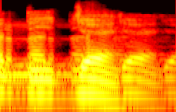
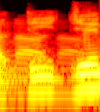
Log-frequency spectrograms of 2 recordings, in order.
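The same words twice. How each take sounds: First: ਦੀਜੈ ending in an open "ai"; correct vowel shown. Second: ਦੀਜੇ ending in a close "ay"; wrong vowel shown. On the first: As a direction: say ਦੀਜੈ as dee-jeh, open final vowel. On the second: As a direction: say ਦੀਜੇ as dee-jay. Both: Shown as a demonstration. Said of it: "ਦੀਜੇ ਨਹੀਂ ਪੜਨਾ".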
